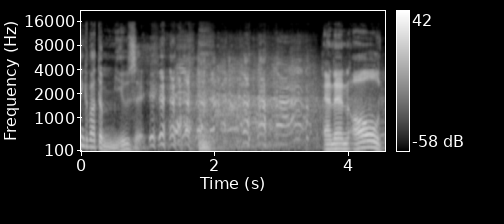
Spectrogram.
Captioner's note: all laughing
